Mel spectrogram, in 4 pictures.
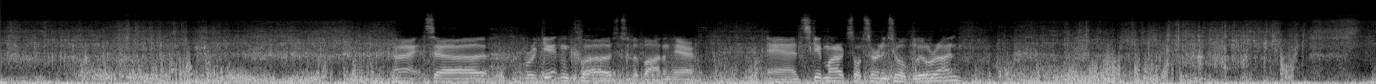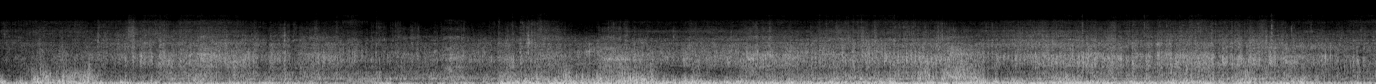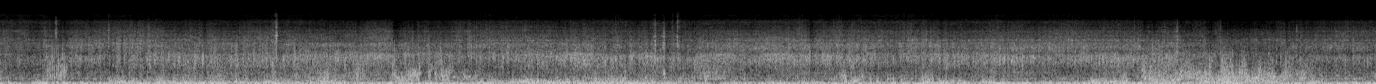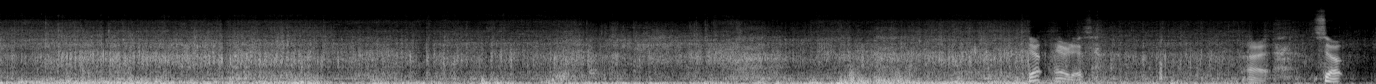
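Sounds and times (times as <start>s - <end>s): bike rattling: 0.0s - 55.0s
bike tyres crunching on gravel: 0.0s - 55.0s
wind on microphone: 0.0s - 55.0s.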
